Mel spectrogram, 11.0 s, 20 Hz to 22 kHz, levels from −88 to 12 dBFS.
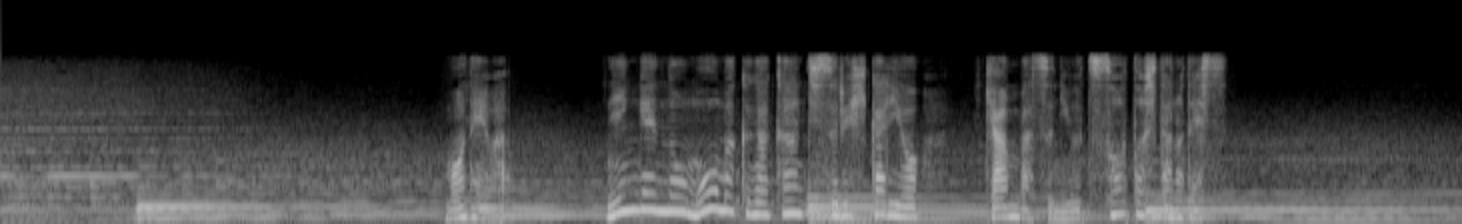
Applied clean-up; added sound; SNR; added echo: none; none; none; none.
